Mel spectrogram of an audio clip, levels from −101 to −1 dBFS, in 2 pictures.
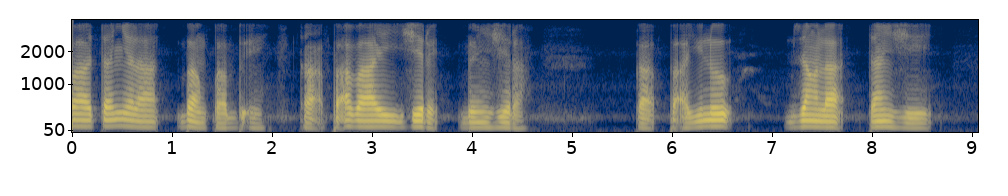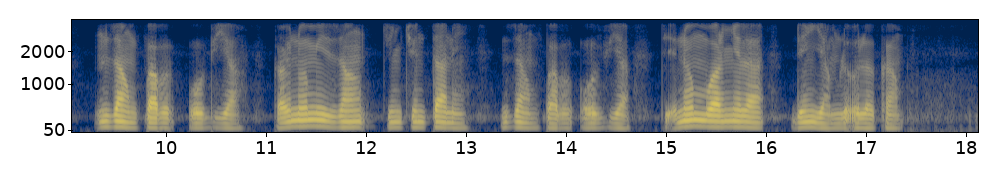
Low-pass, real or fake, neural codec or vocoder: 3.6 kHz; real; none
